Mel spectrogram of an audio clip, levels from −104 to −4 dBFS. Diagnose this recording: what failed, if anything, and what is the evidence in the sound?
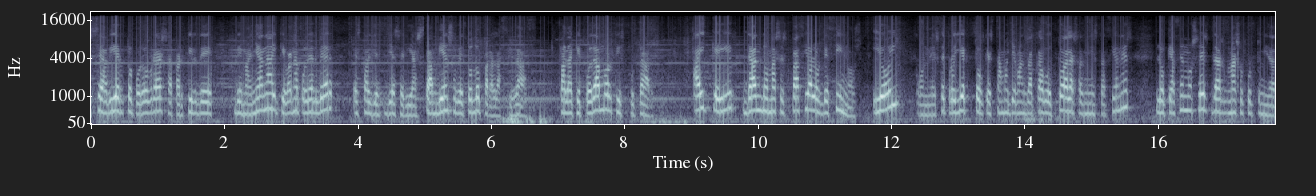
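Sample-format conversion failed: planar audio read as interleaved. Each 20 ms block stores all left samples and then all right samples, but it was read as alternating left-right pairs. Each half-block therefore plays at double speed, an octave up, first the left channel and then the right, so the overall pace holds. Because the blocks are this short, the whole recording carries a robotic buzz at the 50 Hz block rate rather than a clear octave shift.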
